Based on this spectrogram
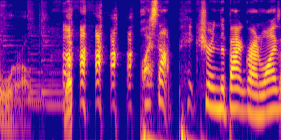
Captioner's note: laughs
